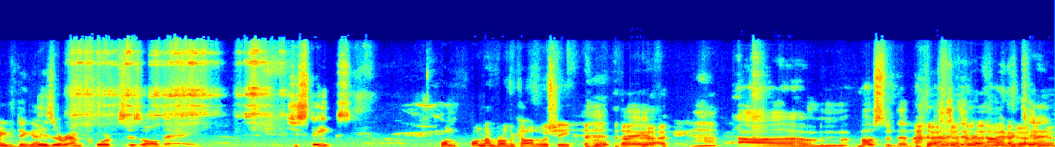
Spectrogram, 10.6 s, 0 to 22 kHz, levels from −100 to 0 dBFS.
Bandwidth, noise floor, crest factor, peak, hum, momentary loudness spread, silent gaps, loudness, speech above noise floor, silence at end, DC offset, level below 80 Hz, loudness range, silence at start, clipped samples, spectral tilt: 17 kHz; -35 dBFS; 12 dB; 0 dBFS; none; 9 LU; none; -13 LUFS; 22 dB; 0 s; under 0.1%; -40 dBFS; 3 LU; 0 s; under 0.1%; -3.5 dB/octave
